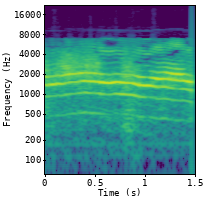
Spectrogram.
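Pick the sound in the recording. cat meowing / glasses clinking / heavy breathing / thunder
cat meowing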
